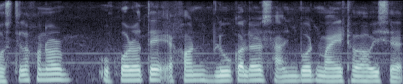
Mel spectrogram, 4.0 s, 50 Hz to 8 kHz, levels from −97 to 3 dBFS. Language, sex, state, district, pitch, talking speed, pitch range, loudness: Assamese, female, Assam, Kamrup Metropolitan, 140 Hz, 135 wpm, 125-140 Hz, -17 LUFS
